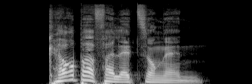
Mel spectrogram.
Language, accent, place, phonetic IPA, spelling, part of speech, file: German, Germany, Berlin, [ˈkœʁpɐfɛɐ̯ˌlɛt͡sʊŋən], Körperverletzungen, noun, De-Körperverletzungen.ogg
- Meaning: plural of Körperverletzung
